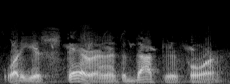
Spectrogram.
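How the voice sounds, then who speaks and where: An actor playing a gruff, suspicious army corporal in an old-time radio drama, questioning people in a folksy, deliberate, probing way. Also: male voice, extremely low pitch, wildly swooping pitch, heavily acted. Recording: muffled, noisy old radio recording.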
